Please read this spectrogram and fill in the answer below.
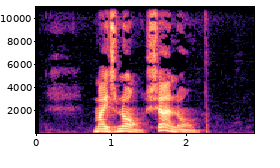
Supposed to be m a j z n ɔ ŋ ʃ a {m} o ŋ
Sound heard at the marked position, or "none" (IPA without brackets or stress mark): n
